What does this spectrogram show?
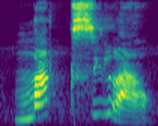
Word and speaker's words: maxilar: Veja só, maxilar, a gente, como se estivesse pronunciando o C e o S.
